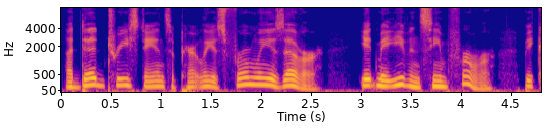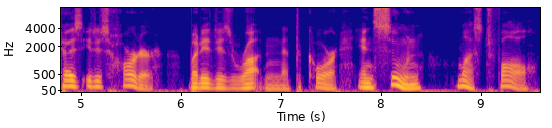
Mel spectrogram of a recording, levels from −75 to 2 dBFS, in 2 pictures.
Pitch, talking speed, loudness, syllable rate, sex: 130 Hz, 170 wpm, -17 LUFS, 4.9 syllables/s, male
